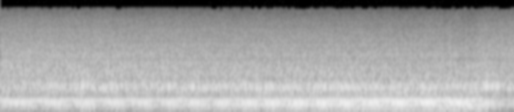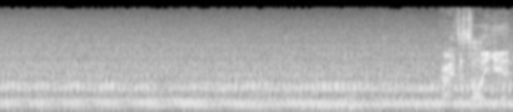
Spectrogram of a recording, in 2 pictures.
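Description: Jeep driving at a steady speed on a paved road, heard from inside the cab: a constant engine and road drone that holds one pitch and drops a little in level about five seconds in.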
